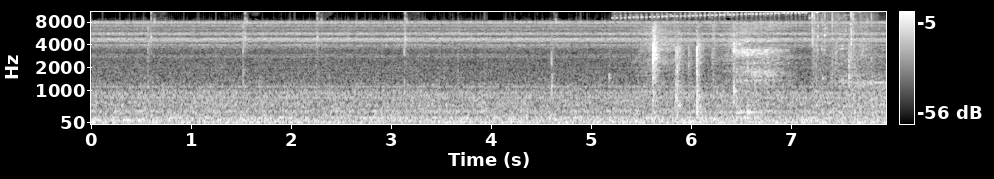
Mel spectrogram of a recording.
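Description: Soft interface clicks tick as menu items are selected.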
